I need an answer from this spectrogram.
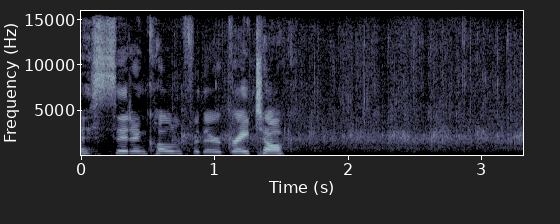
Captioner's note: applause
